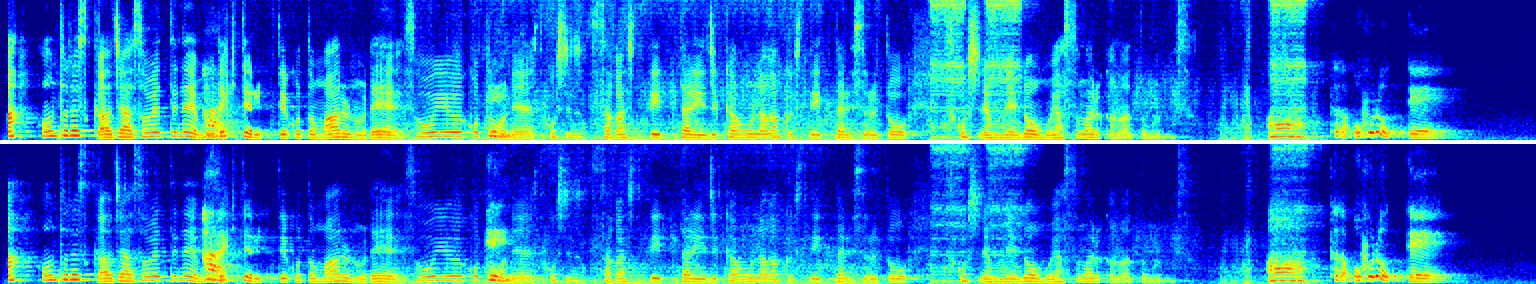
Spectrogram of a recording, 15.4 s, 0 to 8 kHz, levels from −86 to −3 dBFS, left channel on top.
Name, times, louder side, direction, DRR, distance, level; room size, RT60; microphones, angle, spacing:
voice 1, 0.1-11.9, left 3 dB, 50° left, 15 dB, 0.8 m, -26 dB
sound 1, 1.6-1.7 2.3-2.4 2.7-2.8 3.1-3.2 3.6-10.2 10.5-10.6 10.8-13.2, left 4 dB, 85° left, 1.9 m, -38 dB
voice 2, 12.7-14.4, right 2 dB, 40° right, 11 dB, 1.4 m, -23 dB
26.5 x 15.0 x 7.9 m, 0.76 s
head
